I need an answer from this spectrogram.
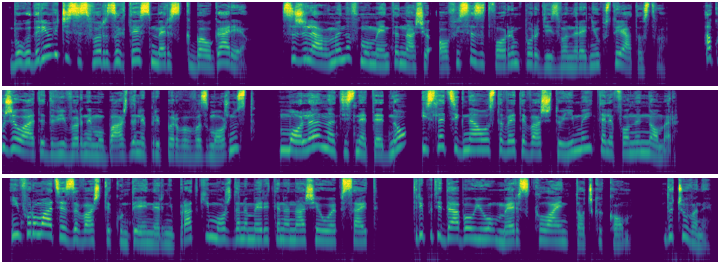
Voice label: bulgarian f ivr; voice demos

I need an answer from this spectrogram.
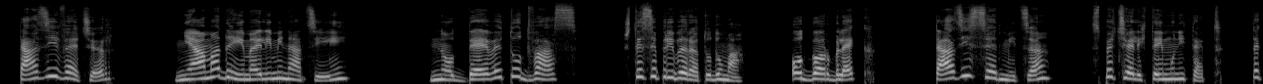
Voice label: bulgarian f narration, voice

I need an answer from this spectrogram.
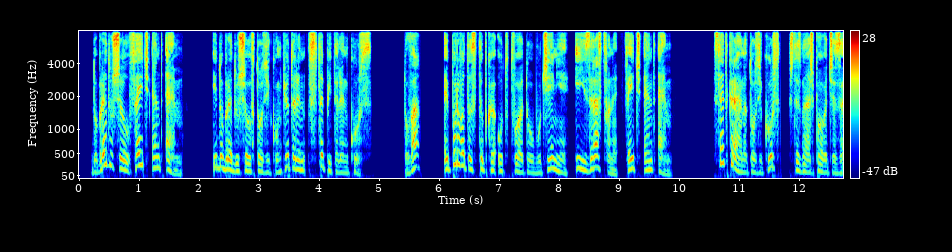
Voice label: bulgarian m e-learning, voice; voice demos

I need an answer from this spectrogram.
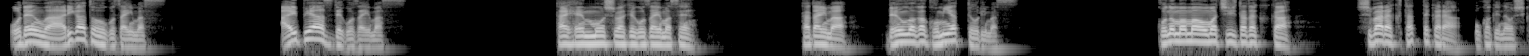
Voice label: japanese m commercial; voice demos

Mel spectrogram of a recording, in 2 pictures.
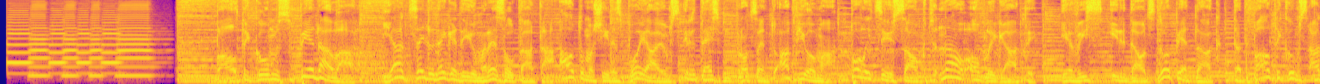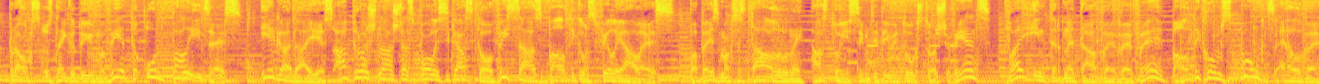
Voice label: latvian m commercial, latvian voice demos

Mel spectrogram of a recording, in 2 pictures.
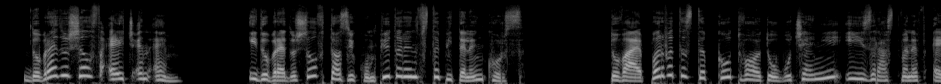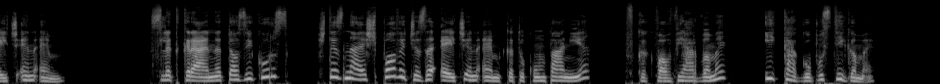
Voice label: bulgarian f e-learning, voice; voice demos

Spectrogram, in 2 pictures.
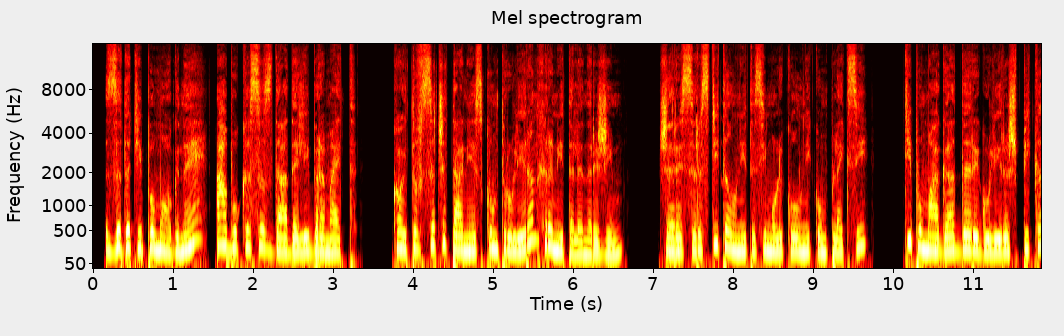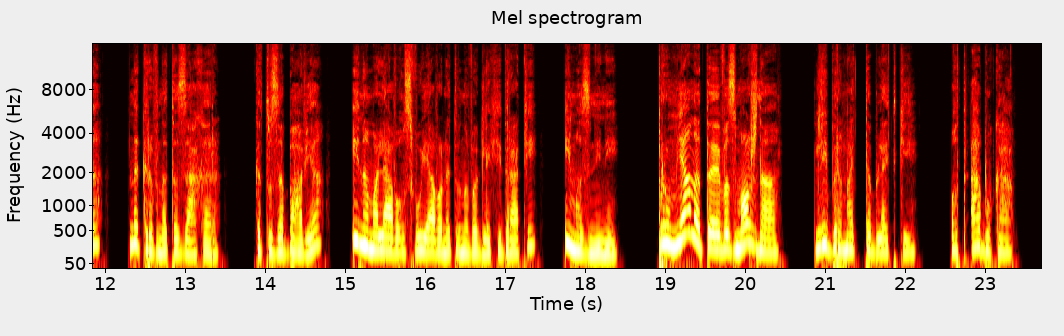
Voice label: bulgarian f commercial; voice demos

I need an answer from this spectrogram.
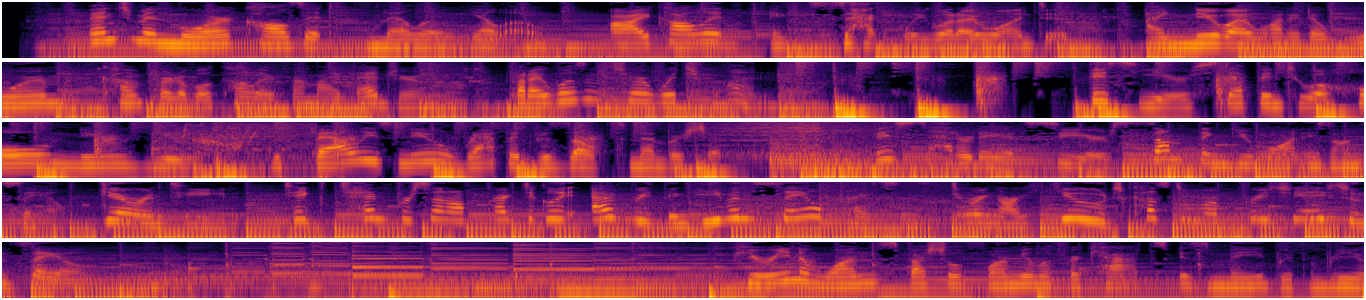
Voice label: english us f commercial, voice demos

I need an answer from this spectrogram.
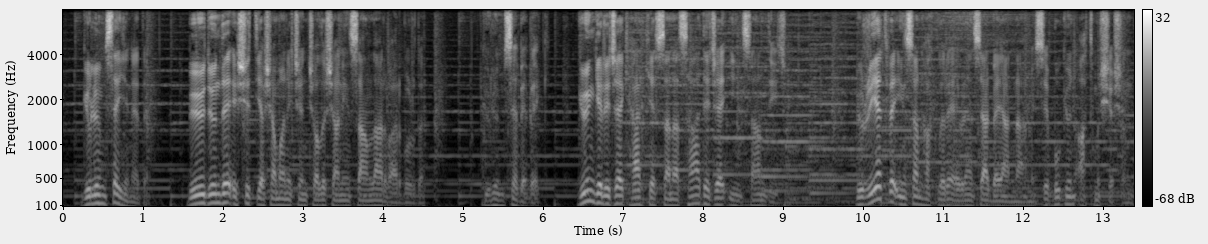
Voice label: turkish m narration

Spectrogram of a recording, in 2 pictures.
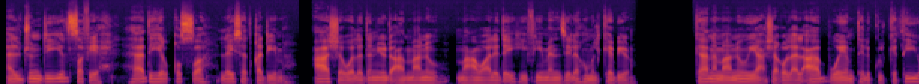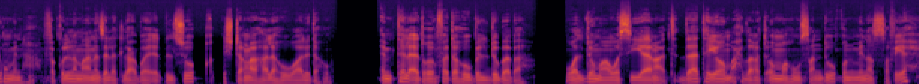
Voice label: arabic m narration; voice demos

